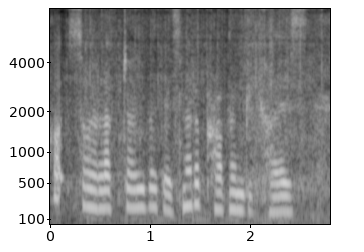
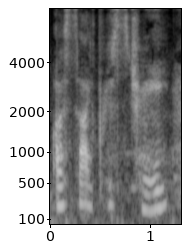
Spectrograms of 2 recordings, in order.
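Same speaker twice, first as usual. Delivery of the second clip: whispering; 3 semitones higher, 3 dB quieter than usual. Real, not acted. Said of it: "Sorry, I'm whispering again".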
